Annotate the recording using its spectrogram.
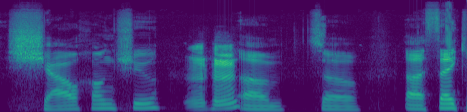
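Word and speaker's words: Xiaohongshu: uh Xiao hung Shu I've been saying it wrong I said Xiao hung Shu before it's Xiao hung Shu mhm um so uh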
